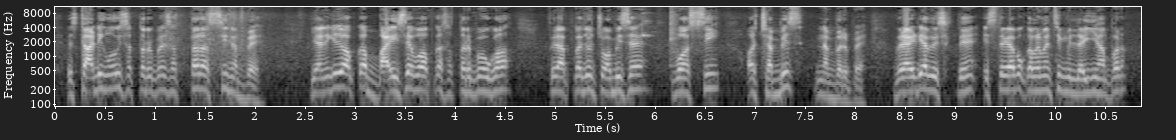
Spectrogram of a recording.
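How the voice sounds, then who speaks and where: This man's voice sits high for a man, moves at a fairly quick pace with ordinary pitch variation, and sounds dry with no echo. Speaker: shop tour vlogger. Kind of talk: product presentation vlog. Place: shop.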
